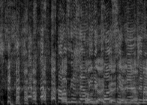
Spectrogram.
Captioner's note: laughs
